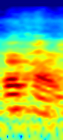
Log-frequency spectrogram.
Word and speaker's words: Urquhart: Urquhart. Yeah. Oh, really? Everybody wants to It's a leave weird Urquhart.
